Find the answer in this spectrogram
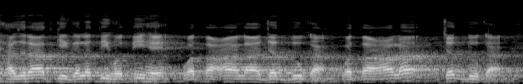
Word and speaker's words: وتعالی جدک: کی غلطی ہوتی ہے، وتعالی جدک، وتعالی جدک، یعنی لام میں کھڑا زبر ہے تو کھڑا زبر کو ایک الف کے برابر کھینچ کر پڑھا جاتا ہے، وَتَعَالَى وَتَعَالَى جَدُّكَ، اور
